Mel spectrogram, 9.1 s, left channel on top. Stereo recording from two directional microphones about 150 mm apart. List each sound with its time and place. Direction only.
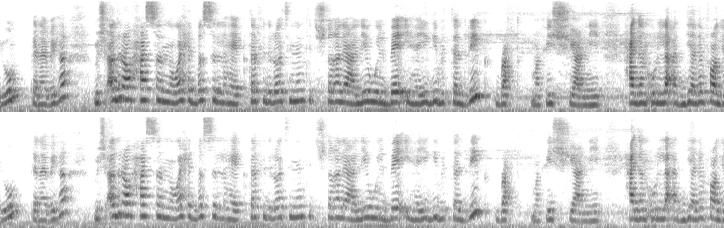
0.0 s a woman's voice: 15° left (ahead or behind)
